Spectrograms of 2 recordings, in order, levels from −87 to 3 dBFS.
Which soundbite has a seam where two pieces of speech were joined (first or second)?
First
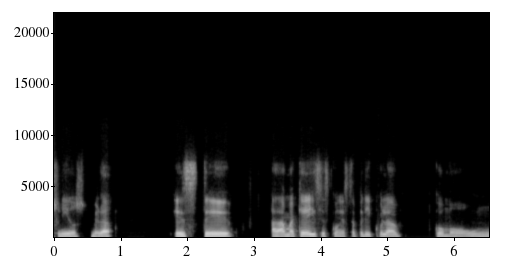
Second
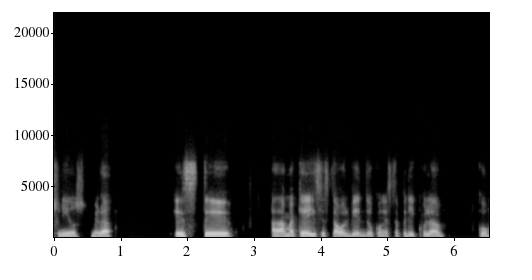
first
